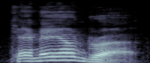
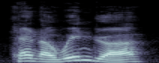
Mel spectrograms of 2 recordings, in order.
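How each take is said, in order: First: It is said with three syllables, shortened. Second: It is said with four syllables, as spelled. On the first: "which is also pronounced as Canoundra" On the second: "if you write down the word Canowindra"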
